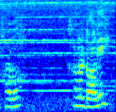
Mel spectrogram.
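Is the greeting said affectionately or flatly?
affectionately. The greeting sounds warm and affectionate. The speaker calls it right. "प्यार से"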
